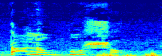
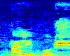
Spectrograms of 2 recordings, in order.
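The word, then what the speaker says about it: তালব্য শ: তালটাই একদম ছন্নছাড়া হয়ে যায় কেটে যায় আসল উচ্চারণটা হল তালব্য স এবং এর কারণ কিন্তু একটাই ঠিক আগের দিন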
